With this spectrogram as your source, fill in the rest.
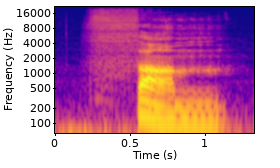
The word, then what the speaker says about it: thumb: Thumb. Thumb. Where did the B go?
